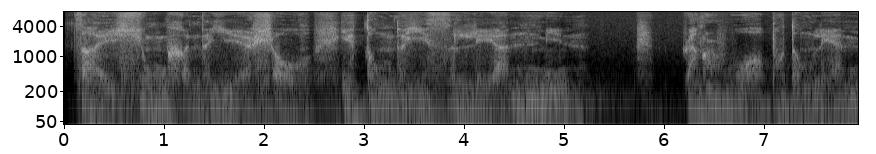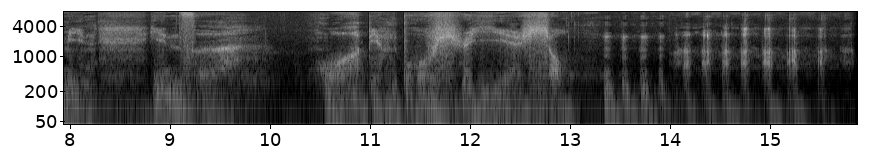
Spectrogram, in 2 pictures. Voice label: move, zh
